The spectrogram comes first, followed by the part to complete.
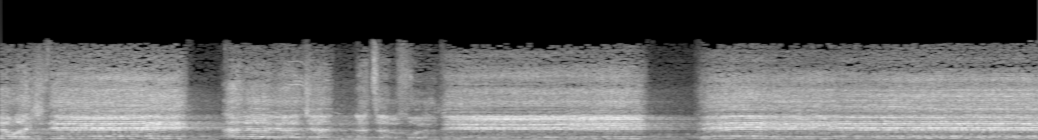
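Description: Closing passage of an a cappella Arabic nasheed: layered male voices chanting a long, drawn-out melody over a low voice-made bass line that steps between notes.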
